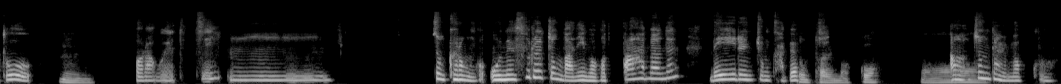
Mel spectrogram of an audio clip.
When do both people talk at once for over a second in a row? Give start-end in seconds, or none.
none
